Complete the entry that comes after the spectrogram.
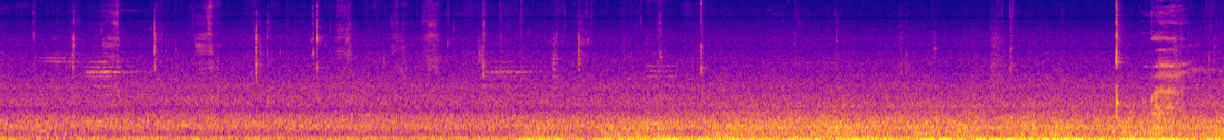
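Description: Close-up wet chewing and squishing of curry-soaked rice and prawns eaten by hand, with small mouth clicks and a wetter slurping sound near the end, over a low rumble that grows louder about halfway through.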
